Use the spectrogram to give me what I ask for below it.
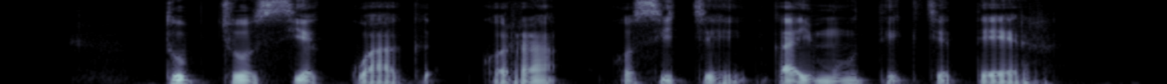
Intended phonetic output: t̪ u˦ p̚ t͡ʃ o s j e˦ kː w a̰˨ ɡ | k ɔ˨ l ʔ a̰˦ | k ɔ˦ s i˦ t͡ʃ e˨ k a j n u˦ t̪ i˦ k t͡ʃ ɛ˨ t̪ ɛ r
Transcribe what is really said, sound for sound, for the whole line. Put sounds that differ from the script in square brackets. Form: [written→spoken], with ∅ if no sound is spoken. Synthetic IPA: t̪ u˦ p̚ t͡ʃ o s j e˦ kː w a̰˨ ɡ | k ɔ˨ [l→ɾ] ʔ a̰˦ | k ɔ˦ s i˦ t͡ʃ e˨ k a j [n→m] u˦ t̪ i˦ k t͡ʃ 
